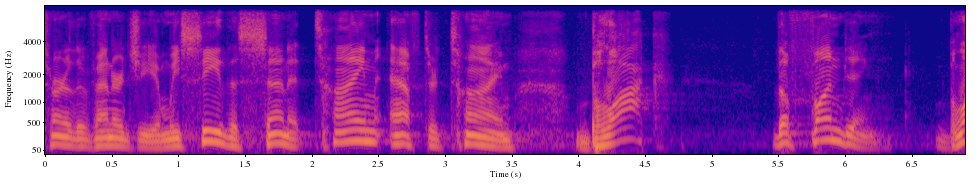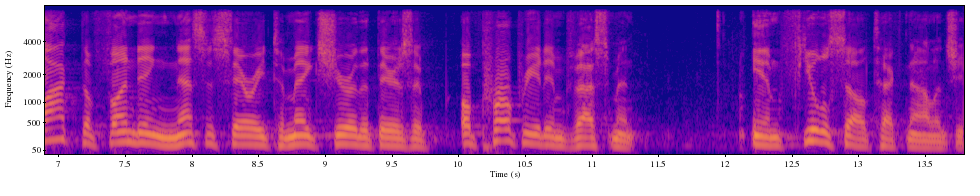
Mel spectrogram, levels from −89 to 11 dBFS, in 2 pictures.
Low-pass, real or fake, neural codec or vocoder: 7.2 kHz; real; none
